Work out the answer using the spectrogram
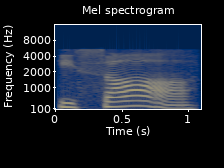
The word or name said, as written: Ica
